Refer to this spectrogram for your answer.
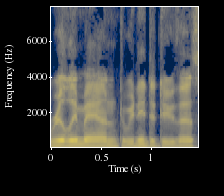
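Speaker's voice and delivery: ordinary delivery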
